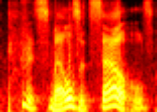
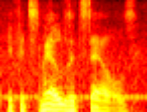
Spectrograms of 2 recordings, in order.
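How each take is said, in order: First: Mocking echo. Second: Folksy saying. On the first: Gamer echoing Willy's odd motto, mock incredulous and high. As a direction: repeat the saying much higher, incredulous. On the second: Acted. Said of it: "what me old Peppy used to say".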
